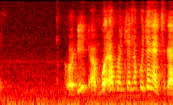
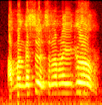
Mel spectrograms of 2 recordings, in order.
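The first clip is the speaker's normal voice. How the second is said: loud, higher-pitched hail; raised voice, projected to one listener; calling out greeting; 6 semitones higher, 6 dB louder than usual. Real, not acted. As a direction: hail someone across the room. Calling out to an audience member.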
